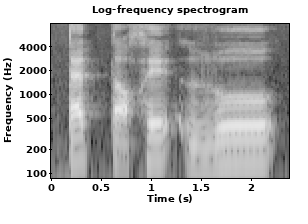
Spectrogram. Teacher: خا مستعلیہ ہے، پر پڑھنا ہے.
